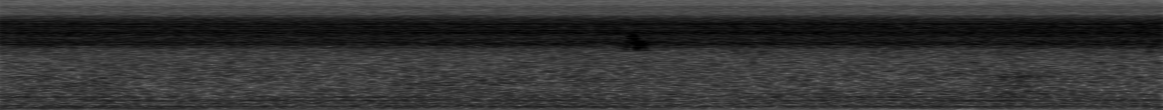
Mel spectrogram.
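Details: Steady, hissing cicada song in summer runs without pause, broken only by one faint chirp midway.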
